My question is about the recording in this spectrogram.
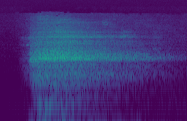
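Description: Distributor logo sound effect: a breathy swell that sets in suddenly about a third of a second in and then fades away slowly.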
